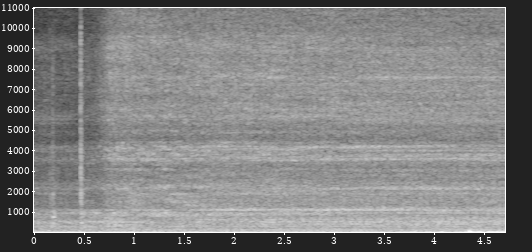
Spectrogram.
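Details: 1994 Mitsubishi Diamante V6 just after startup: choppy idle with uneven stumbles, random misfire, engine shaking; engine mounts bad. Spark plugs, wires and fuel filter are new.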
